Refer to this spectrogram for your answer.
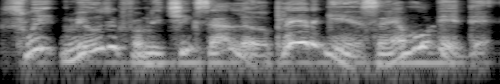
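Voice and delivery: lightly voiced creepy cellmate; mocking creepy inmate. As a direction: croon it like a leering admirer. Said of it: "They be making statements like".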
